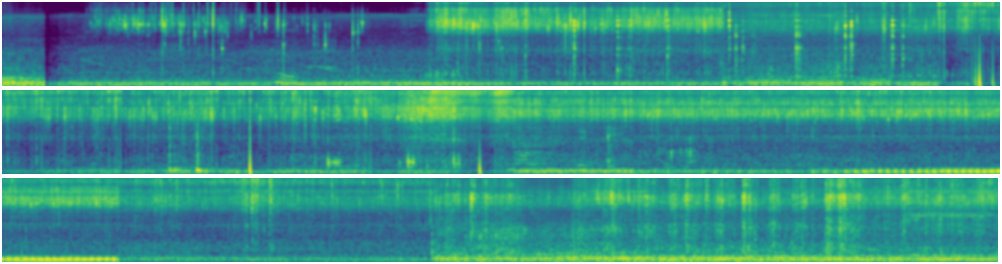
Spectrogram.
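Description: Chopped onion, tomato and garlic sizzling in hot oil in a black iron wok. The steady frying hiss cuts in and out a few times.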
